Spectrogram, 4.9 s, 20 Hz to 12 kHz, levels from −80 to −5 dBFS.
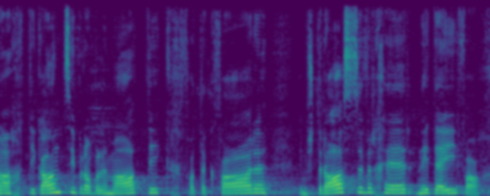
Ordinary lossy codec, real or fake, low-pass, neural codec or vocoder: none; real; none; none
